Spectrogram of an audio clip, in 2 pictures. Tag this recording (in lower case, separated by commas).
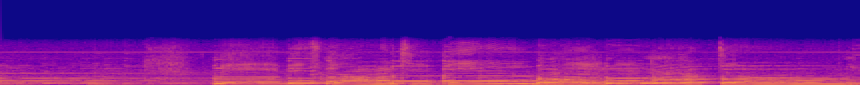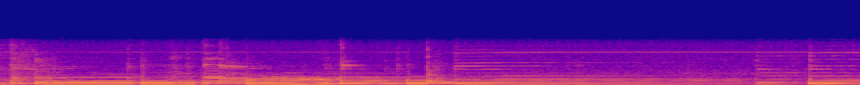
musical instrument, acoustic guitar, guitar, plucked string instrument, music, tapping (guitar technique)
